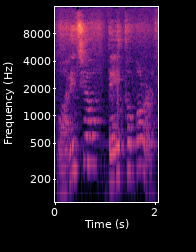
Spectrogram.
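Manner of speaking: very slow, every word laid out; slow model reading. Shown as a demonstration. Teacher to Korean learners, slow model reading. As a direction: spell it out slowly for learners. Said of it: "teacher models English question".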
